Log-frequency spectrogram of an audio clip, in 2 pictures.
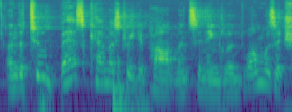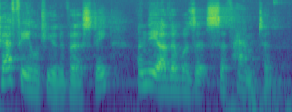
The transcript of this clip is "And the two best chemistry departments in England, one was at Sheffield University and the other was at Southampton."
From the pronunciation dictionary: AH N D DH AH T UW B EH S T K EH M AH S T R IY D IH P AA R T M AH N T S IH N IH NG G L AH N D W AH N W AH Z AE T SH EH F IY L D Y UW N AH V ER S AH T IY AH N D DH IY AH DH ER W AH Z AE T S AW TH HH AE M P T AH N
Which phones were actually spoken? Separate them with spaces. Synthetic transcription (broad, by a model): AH N DH AH T UW B EH S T K EH M AH S T R IY D IH P AA R T M AH N T S IH N IH NG G L AH N D W AH N W AH Z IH T SH EH F IY L D Y UW N AH V ER S AH T IY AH N DH IY AH DH ER W AH Z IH T S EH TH HH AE M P T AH N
